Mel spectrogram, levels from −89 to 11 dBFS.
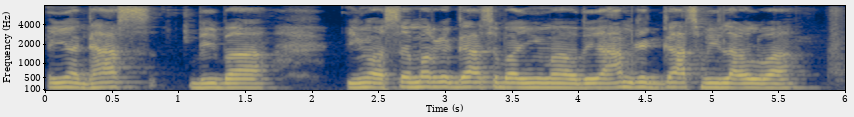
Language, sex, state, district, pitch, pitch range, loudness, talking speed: Bhojpuri, male, Bihar, Muzaffarpur, 155 Hz, 150-170 Hz, -14 LUFS, 160 wpm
